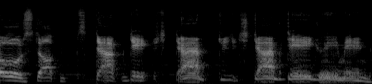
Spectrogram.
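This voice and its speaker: Over music in the background, a man puts on a character voice pitched high, talking at a very slow pace. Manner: scolding, impatient.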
